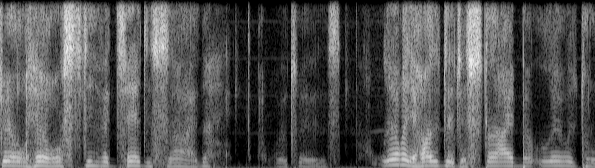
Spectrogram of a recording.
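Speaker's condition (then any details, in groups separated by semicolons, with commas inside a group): Non-progressive muscular dystrophy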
